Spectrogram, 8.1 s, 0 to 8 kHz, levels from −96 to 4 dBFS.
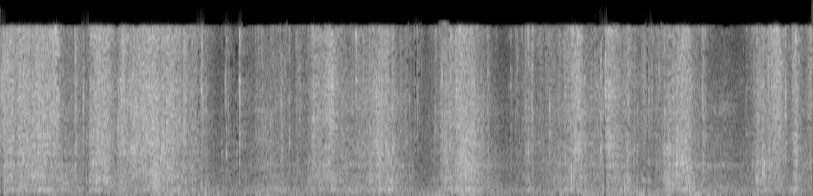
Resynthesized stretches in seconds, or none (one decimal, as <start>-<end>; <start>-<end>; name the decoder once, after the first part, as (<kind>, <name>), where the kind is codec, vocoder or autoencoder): none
